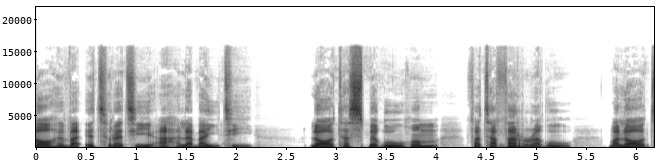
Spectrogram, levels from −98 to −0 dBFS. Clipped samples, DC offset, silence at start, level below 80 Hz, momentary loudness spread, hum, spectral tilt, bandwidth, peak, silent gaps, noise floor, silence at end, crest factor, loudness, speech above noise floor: under 0.1%; under 0.1%; 0 s; -60 dBFS; 11 LU; none; -4.5 dB/octave; 16 kHz; -2 dBFS; none; -69 dBFS; 0 s; 18 dB; -21 LUFS; 49 dB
